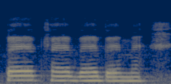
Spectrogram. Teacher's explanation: ये होठ से बोले जाते हैं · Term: ओष्ठ व्यंजन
